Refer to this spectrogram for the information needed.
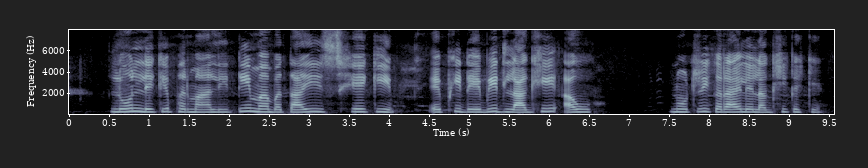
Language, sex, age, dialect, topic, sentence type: Chhattisgarhi, female, 18-24, Northern/Bhandar, banking, statement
